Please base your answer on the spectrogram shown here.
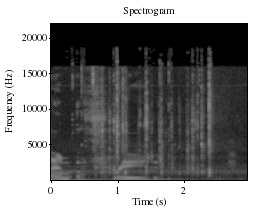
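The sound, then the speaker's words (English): Keys clatter on a computer keyboard as someone types a Google search. A few quick, faint clicks follow a stretch of talking voices. “So do me a favor, go to Google for me. All right, I'm at Google. And type in, I'm going to do it at the same time.”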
